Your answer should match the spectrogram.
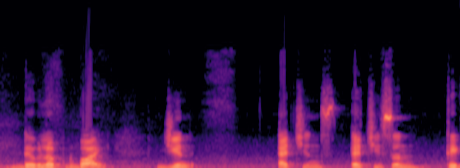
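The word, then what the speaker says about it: Aitchison: तो developed by जिन एचिसन, ठीक है, टी साइलेंट है इसमें, जिन एचिसन पढ़ेंगे, जिन एचिसन, ठीक है।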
